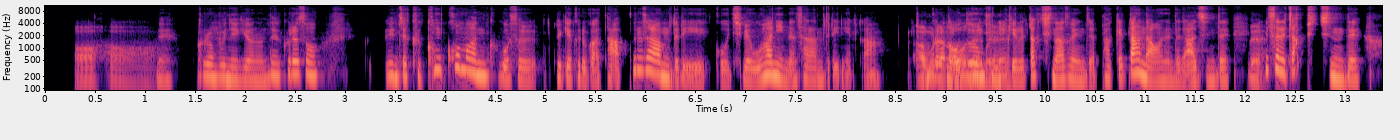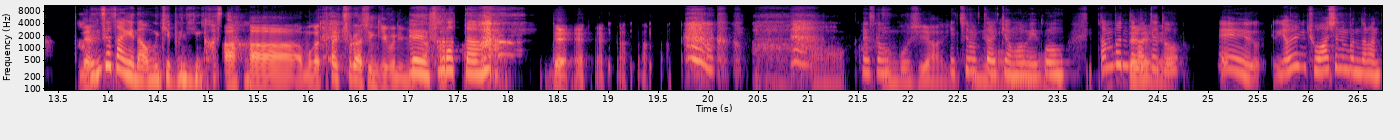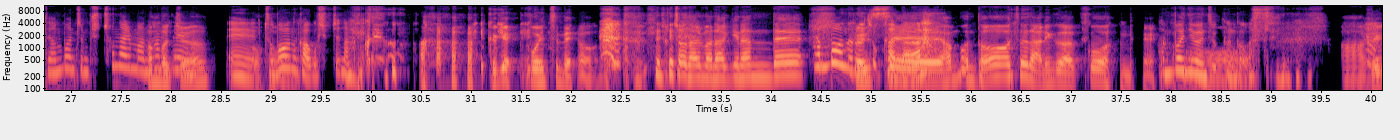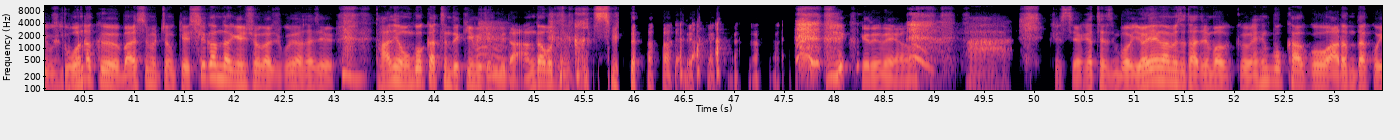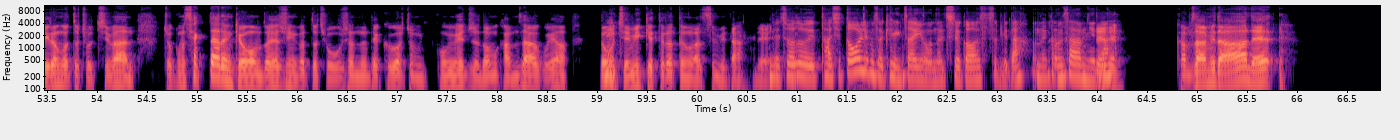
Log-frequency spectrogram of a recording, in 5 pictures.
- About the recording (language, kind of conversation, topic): Korean, podcast, 잊지 못할 여행 경험이 하나 있다면 소개해주실 수 있나요?
- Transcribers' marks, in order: other background noise; tapping; laugh; laughing while speaking: "네"; laughing while speaking: "다른 세상에 나온 기분인 거죠"; laugh; laugh; laugh; laughing while speaking: "그게 포인트네요"; laugh; laughing while speaking: "가고 싶진 않고요. 네"; laugh; laugh; laughing while speaking: "한 번이면 족한 것 같습니다"; laugh; laugh; laughing while speaking: "될 것 같습니다. 네"; laugh; laugh; laugh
